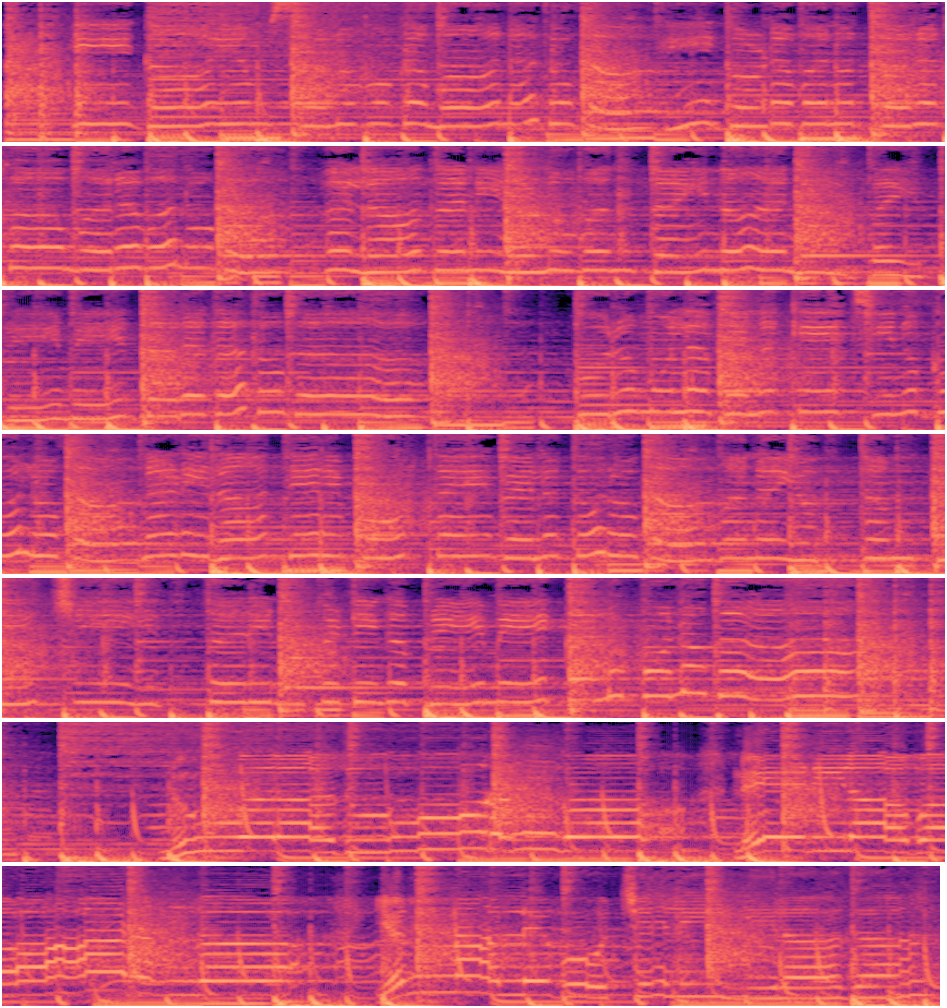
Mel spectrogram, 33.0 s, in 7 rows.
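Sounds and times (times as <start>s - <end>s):
Telugu song: 0.0s - 32.9s.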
